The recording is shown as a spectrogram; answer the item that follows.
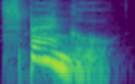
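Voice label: "spangle", English, British English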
